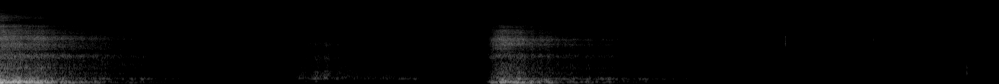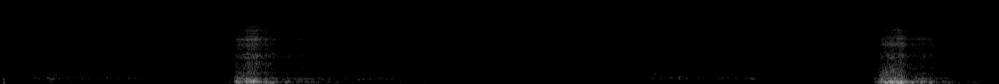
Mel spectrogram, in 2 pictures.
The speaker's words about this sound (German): Atme noch ein paar Mal ein und aus hier, wenn du magst.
